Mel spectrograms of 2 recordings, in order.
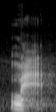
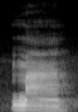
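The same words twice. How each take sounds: First: The syllable is heavy and constricted in the throat. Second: The pitch falls over the syllable. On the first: It means a rice seedling. "A heavy or constricted tone" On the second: It means butt. "As a falling tone"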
